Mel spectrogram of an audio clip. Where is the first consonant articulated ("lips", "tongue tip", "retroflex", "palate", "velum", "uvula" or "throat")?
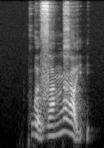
velum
